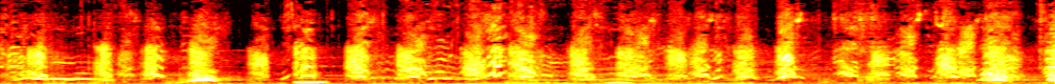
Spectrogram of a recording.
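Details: Many white puppies in a plum orchard give a busy chorus of high yips, short barks and whimpers, overlapping constantly, while a woman talks and laughs nearby.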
